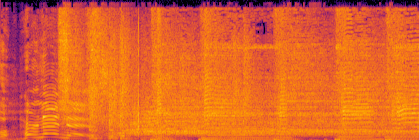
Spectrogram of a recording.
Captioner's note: cheers and applause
